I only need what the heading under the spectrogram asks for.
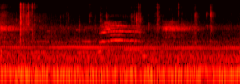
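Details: Newborn kitten, one of five, playing with its mother indoors: a single clear harmonic meow of about half a second, slightly wavering, over a steady electrical hum and low rumbling background noise.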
